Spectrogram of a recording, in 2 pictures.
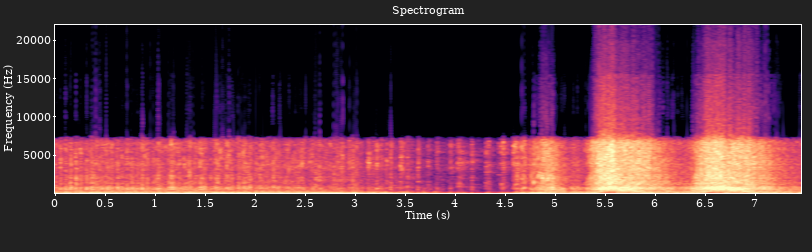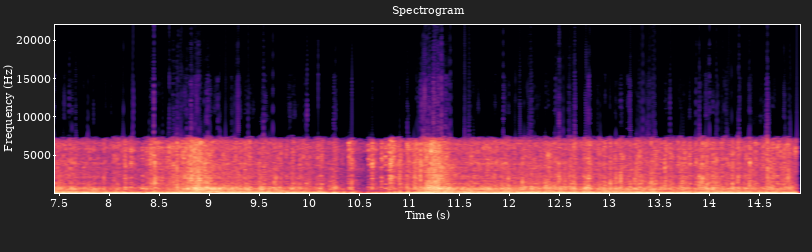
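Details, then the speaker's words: Freshly built 1968 Camaro Z/28 302 V8 with 30-30 Nostalgia Plus camshaft on open headers without mufflers: revs cleanly and settles back to a lumpy idle, no knocks or rattles; normal running. "I do have muffs off now open headers for this video but typically if I'm running an engine to break it in I put muffers on it so it doesn't get make any more noise than an ordinary car so so Tony's engine we're going to fire it up and see how it sounds"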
